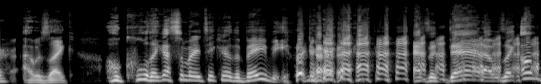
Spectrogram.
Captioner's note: laughs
